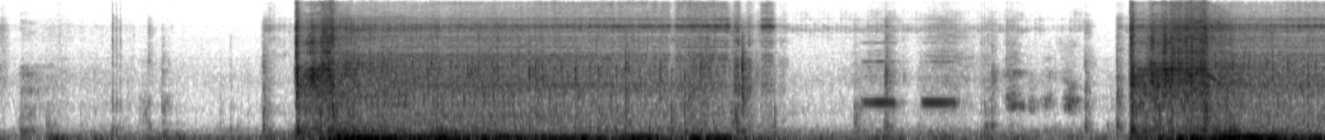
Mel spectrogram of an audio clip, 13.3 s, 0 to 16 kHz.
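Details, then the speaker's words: Classic Rover Mini (Riley Elf) with points ignition, sat about three months, coldest day of the year: two bursts of starter churning with a faint engine beat that never catches. Hard start; points later polished with 2000-grit paper. "今日はまた今年最高の冷えぐらいだったので、まあなかなかね、先ほどご覧のようにエンジンがなかなかかからなかったので、まあでもやっとかかってですね"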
